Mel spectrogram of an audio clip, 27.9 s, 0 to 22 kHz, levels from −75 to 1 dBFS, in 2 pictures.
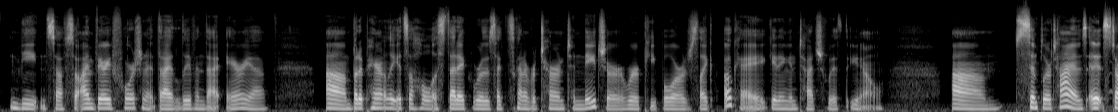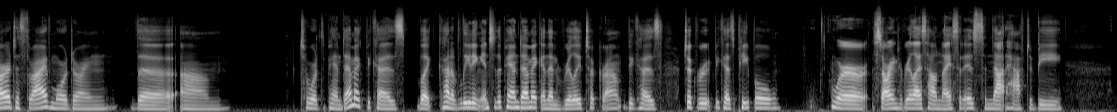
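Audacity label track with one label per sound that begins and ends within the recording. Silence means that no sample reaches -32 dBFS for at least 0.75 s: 11.900000	16.770000	sound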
